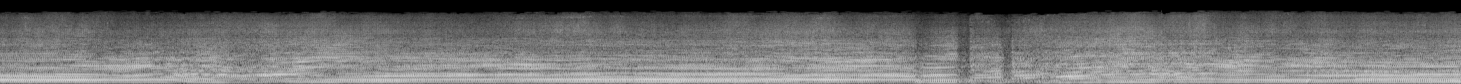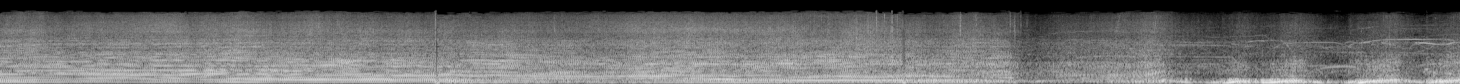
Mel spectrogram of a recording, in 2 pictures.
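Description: Holden VK Commodore V8 held at high revs through a burnout, its rear tyres spinning with a steady hiss under the engine note. The revs dip briefly about a third of the way in, then hold again; near the end the engine is blipped, revs swinging up and down several times in quick succession.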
